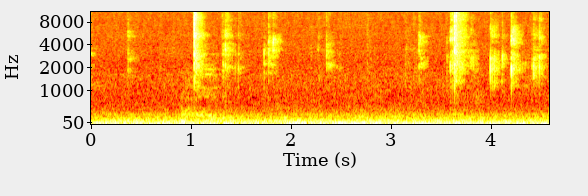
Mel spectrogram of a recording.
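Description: Small, sharp clicks and snaps from a tape measure's parts being handled by hand during repair. There are two louder clicks about two and a half seconds apart, with fainter ticks between.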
